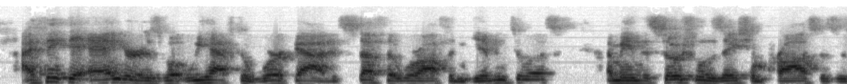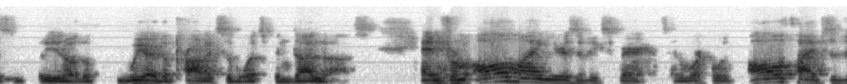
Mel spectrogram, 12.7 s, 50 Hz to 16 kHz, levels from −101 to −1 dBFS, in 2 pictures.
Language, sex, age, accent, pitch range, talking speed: English, male, 30-49, American, 100-125 Hz, 235 wpm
